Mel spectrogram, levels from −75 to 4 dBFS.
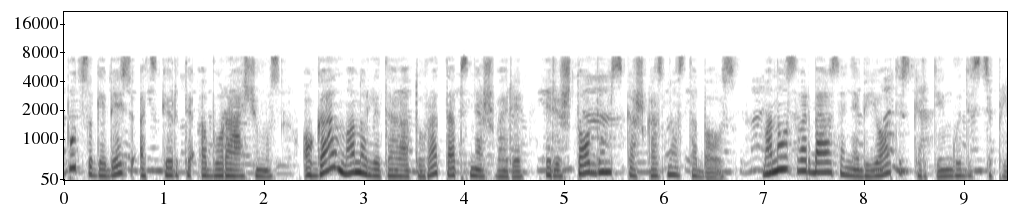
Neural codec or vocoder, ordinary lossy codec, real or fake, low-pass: none; AAC, 32 kbps; real; 7.2 kHz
